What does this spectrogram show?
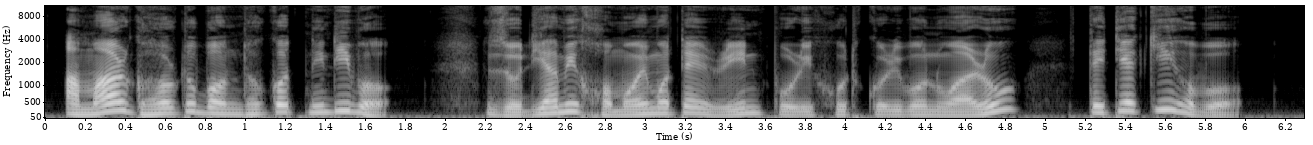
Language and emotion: Assamese, fearful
